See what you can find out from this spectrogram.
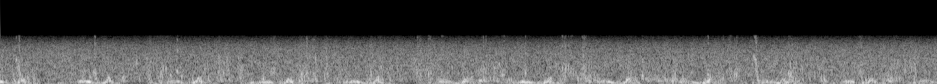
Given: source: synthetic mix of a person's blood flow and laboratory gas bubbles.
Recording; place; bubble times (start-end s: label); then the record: Doppler ultrasound of blood flow; precordium
0.00-0.42 s: bubbles
0.72-1.02 s: bubbles
1.16-1.86 s: bubbles
1.88-2.48 s: bubbles
2.55-2.77 s: bubbles
2.96-3.53 s: bubbles
3.67-4.08 s: bubbles
4.12-4.47 s: bubbles
4.56-5.30 s: bubbles
5.47-6.03 s: bubbles
6.22-6.89 s: bubbles
7.01-7.43 s: bubbles
7.49-7.66 s: bubbles
7.75-8.37 s: bubbles
8.56-9.20 s: bubbles
9.23-9.28 s: bubbles
From the record:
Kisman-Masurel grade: 342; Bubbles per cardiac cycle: rolling drumbeat, 9 or more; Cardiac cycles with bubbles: 100%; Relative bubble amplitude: moderate (0.250 to 0.450); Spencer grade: 3 (all of the cardiac periods contain showers or single bubble signals, but not dominating or overriding the cardiac motion signals); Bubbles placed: anywhere in the cardiac cycle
